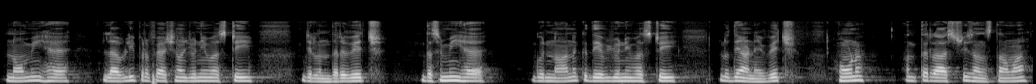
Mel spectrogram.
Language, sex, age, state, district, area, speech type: Punjabi, male, 18-30, Punjab, Faridkot, rural, spontaneous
